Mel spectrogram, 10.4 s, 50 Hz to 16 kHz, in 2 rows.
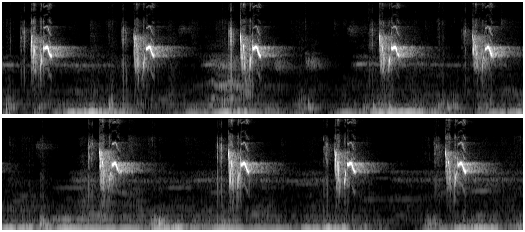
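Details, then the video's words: Ten bright, high prinia chips repeated at an uneven pace of roughly one per second, each a sharp note with a short tail. Ngalun song style used to get other prinias singing. A soft low hum continues throughout. "Prenjak ngalun ampuh 100% buat prenjak macet agar ikut bunyi"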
